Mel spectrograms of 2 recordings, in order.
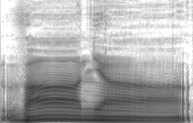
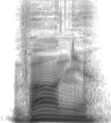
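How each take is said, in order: First: The first vowel is stretched, Yorkshire style. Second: The first vowel is fairly short.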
